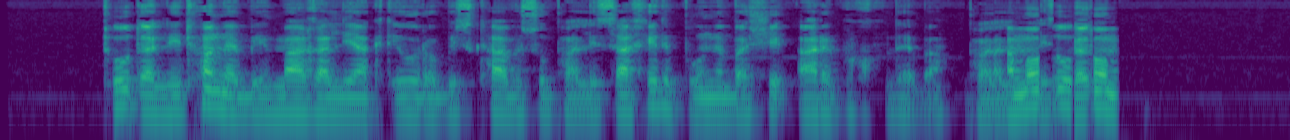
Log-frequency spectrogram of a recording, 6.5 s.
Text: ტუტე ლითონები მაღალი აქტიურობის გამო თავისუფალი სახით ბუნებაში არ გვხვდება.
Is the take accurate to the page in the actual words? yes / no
no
